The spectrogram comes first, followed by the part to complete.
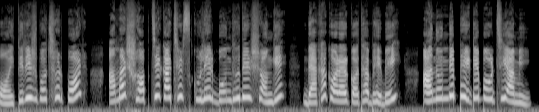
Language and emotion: Bengali, happy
